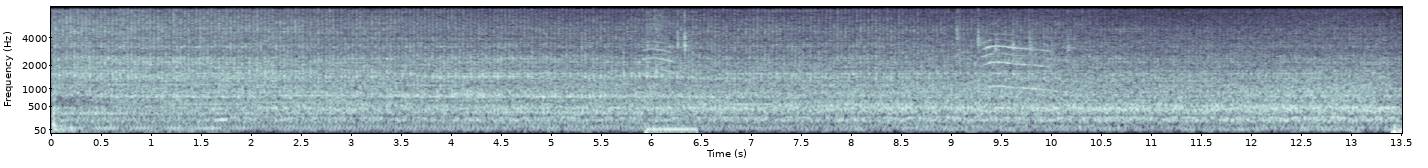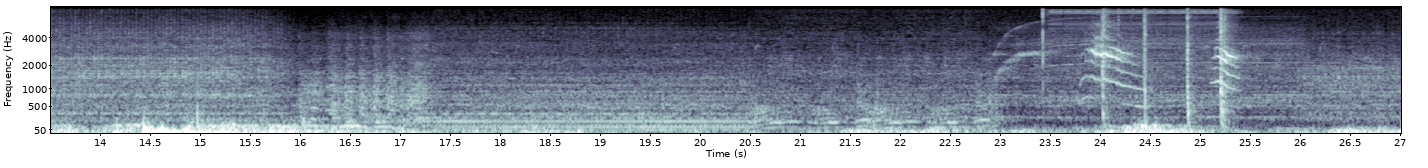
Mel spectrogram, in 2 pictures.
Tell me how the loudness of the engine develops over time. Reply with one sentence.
The volume of the engine goes down.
